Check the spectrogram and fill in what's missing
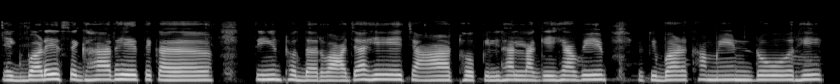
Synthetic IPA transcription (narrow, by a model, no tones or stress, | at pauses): ekbɐɽeseɡʱɐɾɦet̪eka | t̪iːnʈʰod̪ɐɾʋaːd͡ʒaɦet͡ʃaːɾʈʰopɪləllɐɡeɦaʋeekibɐɽkʰãmeːnɖoːɾɦeː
